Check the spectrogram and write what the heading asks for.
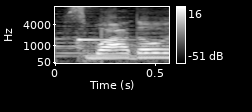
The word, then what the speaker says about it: Swatow: in the province Guangdong suada is pronounced in local dialect on January the 1st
